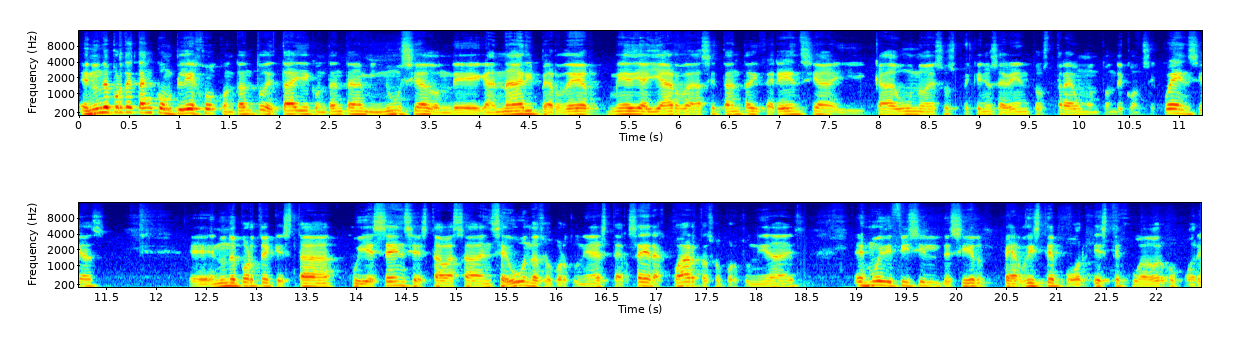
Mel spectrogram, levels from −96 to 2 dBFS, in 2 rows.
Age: 40-59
